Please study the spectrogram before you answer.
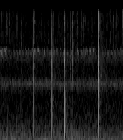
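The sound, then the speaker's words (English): Faint crickets chirp by a campfire in a thin, steady high trill, broken by a few sharp, crisp pops. “and the crickets in the background.”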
